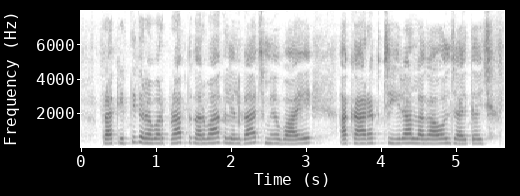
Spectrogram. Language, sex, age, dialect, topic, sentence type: Maithili, female, 25-30, Southern/Standard, agriculture, statement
